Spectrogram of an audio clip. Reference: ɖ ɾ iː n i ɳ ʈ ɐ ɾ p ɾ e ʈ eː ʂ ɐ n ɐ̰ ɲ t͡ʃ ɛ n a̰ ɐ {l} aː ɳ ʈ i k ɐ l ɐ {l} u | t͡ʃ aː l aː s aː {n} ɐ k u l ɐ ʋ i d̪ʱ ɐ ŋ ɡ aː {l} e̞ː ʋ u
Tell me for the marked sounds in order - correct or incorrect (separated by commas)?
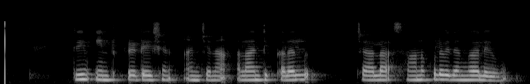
correct, correct, correct, correct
